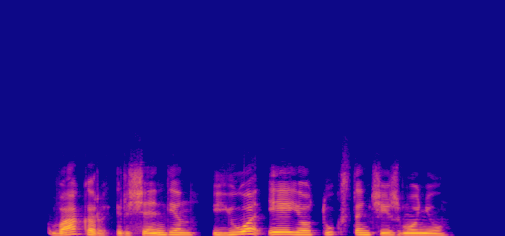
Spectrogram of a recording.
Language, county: Lithuanian, Utena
